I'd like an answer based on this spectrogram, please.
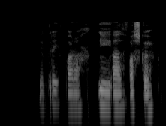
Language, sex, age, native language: Icelandic, male, 12, Icelandic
